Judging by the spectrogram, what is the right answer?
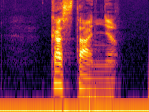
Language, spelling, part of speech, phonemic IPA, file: Italian, castagna, noun, /kaˈstaɲɲa/, It-castagna.ogg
